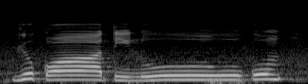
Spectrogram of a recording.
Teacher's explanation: کاف موٹا ہے اور کاف کے اوپر کھڑی زبر ایک الف کے برابر لمبا کریں گے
